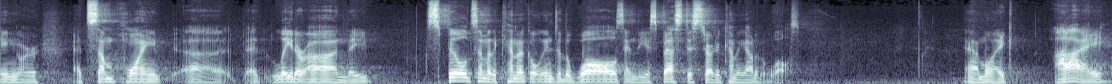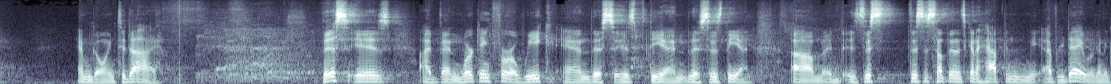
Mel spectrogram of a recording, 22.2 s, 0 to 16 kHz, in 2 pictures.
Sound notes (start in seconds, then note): 13.0 laughter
